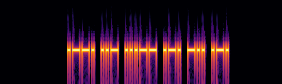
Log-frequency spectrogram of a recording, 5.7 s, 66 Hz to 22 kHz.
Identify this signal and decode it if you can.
Morse code, heard as a keyed tone, about 25 wpm, 700 Hz. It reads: PU3RDR
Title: DXCC-100 Call Signs - 6 Characters - 25wpm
